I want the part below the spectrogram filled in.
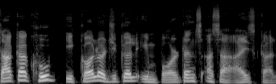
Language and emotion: Goan Konkani, neutral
